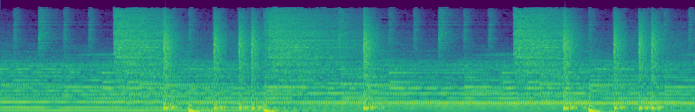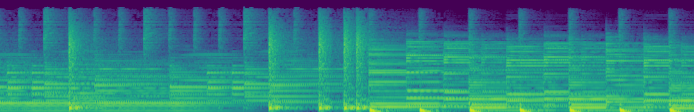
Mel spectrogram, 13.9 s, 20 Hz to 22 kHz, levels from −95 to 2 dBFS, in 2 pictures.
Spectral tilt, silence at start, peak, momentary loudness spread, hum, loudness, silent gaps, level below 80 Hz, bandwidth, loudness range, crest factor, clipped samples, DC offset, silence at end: -4.5 dB/octave; 0 s; 0 dBFS; 9 LU; none; -15 LUFS; none; -24 dBFS; 17 kHz; 4 LU; 14 dB; under 0.1%; under 0.1%; 0 s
